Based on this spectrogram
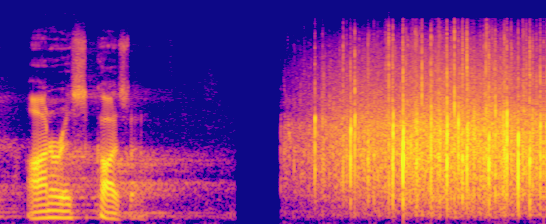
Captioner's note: applause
